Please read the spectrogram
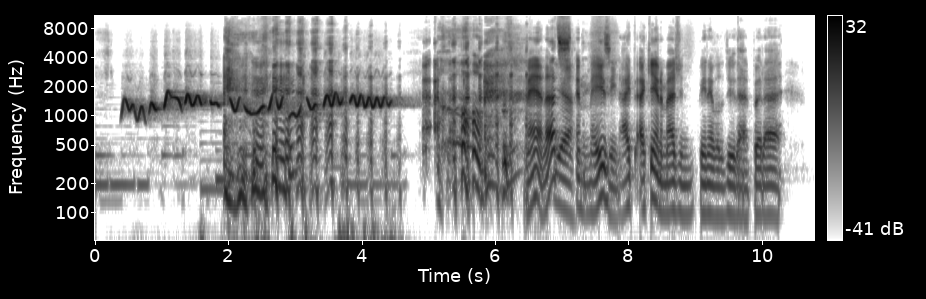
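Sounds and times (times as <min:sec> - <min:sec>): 
high reedy tin whistle playing a trilling melody: 0:00.2 - 0:04.7
laughter: 0:01.9 - 0:07.3
speech: 0:02.4 - 0:04.4, 0:05.4 - 0:10.4.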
